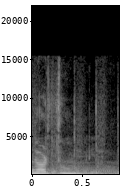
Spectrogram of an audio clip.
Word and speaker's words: Northumbria: Northumbria. ¿Se dice así? ¿No? – Northumbria.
